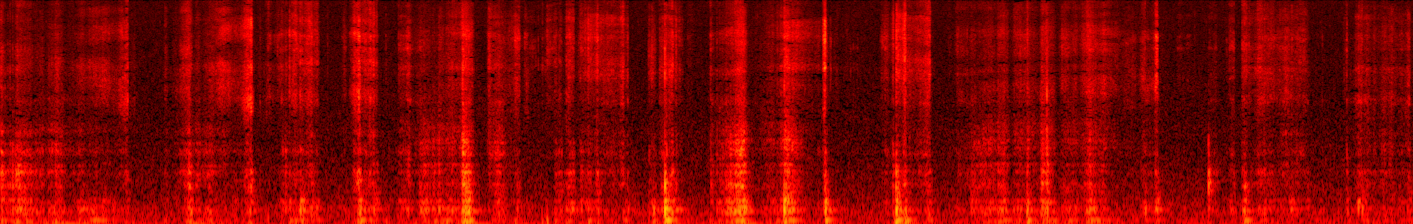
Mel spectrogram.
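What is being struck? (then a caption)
Plaster block scraped with a plastic chisel. A plastic chisel scrapes the plaster inside the dug-out hollow of a solid plaster fossil block held in the hand, loosening powder. Dull, gritty scraping and rubbing strokes repeat throughout, with short, sharper scrapes standing out now and then. The sound is low and muffled, with little high-end brightness.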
